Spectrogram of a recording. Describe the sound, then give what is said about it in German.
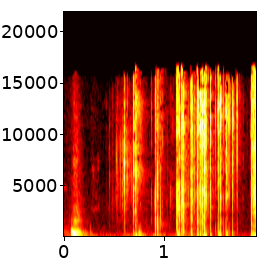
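Adhesive tape being peeled off the skin at the hip, heard as a few sharp ripping, crackling tearing bursts. A longer continuous tear runs near the middle, with no talk over it. “soll ich hier das Klebeband an der Hüfte mal abmachen?”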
